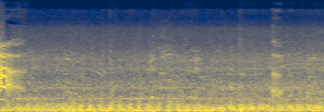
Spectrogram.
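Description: Inside a moving train, a steady low rumble of wheels and carriage noise fills the space continuously, with faint occasional clatter.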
